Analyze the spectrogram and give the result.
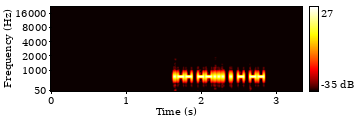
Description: Morse code, heard as a keyed tone, about 46 wpm, 700 Hz. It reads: W7ETM
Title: USA Call Signs - 5 Characters - Repeated 2x - 45wpm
